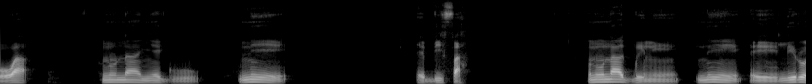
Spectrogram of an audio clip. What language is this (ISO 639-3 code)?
ahl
